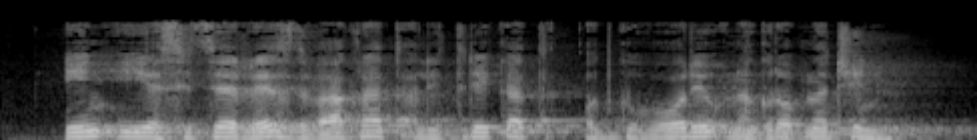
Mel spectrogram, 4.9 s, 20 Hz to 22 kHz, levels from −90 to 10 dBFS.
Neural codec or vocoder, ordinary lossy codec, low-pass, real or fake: vocoder, 44.1 kHz, 128 mel bands every 256 samples, BigVGAN v2; MP3, 48 kbps; 19.8 kHz; fake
